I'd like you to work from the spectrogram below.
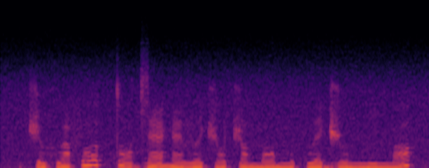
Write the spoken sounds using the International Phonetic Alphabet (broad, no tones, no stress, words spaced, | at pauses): t͡ʃə xʷɑfɔtːɔ d͡zæŋæ vət͡ʃɔ t͡ʃɒmːɔmːə kʷɛ d͡ʒʊ mːimːɒ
